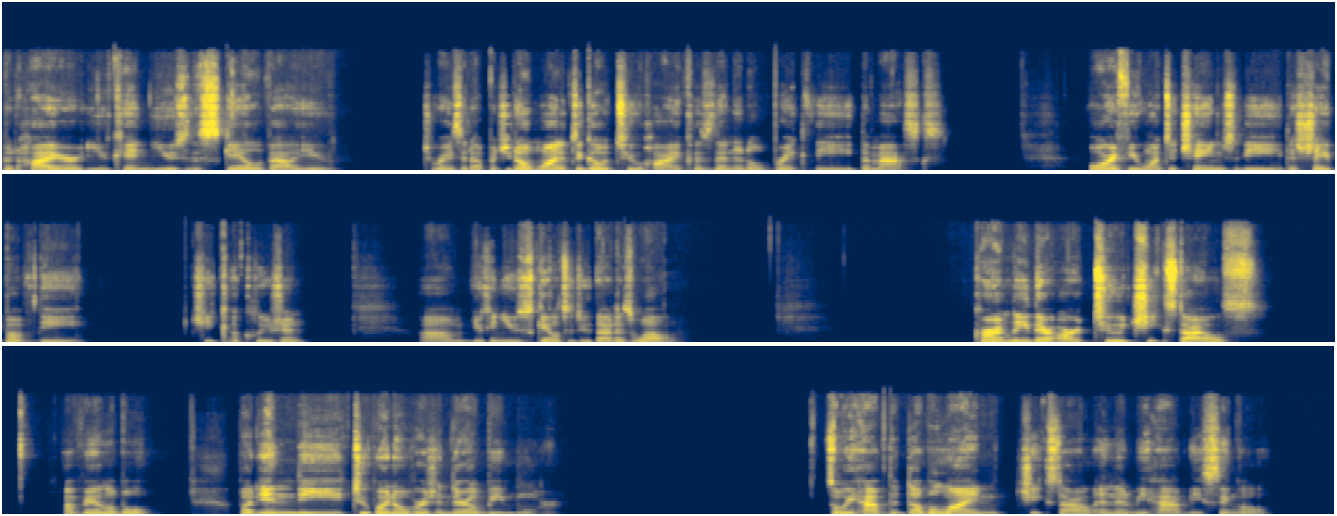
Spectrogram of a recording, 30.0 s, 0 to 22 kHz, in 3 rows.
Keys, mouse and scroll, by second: 1.8-15.0 drag, 19.4 click, 28.2 click.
